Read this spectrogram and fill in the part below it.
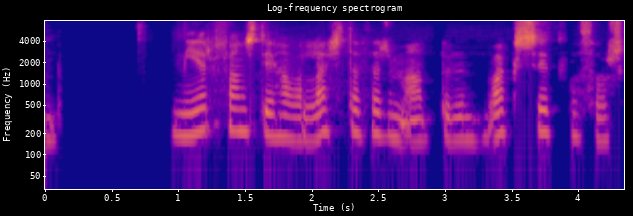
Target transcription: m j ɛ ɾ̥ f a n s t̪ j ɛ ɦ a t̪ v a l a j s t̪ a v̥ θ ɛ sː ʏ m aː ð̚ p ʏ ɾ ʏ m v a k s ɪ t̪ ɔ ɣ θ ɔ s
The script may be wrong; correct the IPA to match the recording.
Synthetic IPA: m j ɛ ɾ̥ f a n s t̪ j ɛ ɦ a v a l a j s t̪ a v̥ θ ɛ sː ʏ m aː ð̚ p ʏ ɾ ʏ m v a k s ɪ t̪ ɔ ɣ θ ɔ s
